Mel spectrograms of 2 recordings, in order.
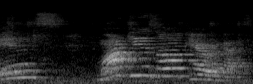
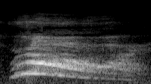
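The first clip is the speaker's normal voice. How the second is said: loud, higher roar; lion roar; 6 semitones higher, 18 dB louder than usual. Acted. Ogre turned lion, roaring at Puss. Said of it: "The ogre roared".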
